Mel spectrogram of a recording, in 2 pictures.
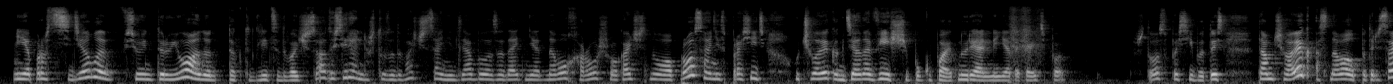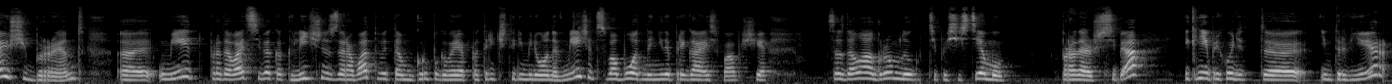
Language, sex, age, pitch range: Russian, female, 20-39, 210-255 Hz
